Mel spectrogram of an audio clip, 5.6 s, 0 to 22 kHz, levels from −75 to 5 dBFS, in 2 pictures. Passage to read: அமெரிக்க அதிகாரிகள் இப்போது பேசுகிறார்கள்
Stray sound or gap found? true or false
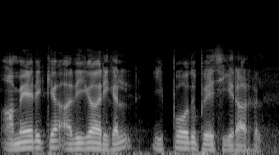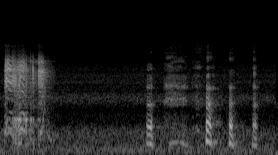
true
